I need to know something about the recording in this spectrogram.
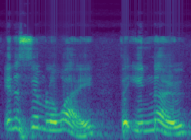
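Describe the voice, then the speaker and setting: A husky speaker gives a lively protest speech outdoors, tossing in playful asides to the listeners. The voice is picked up from a distance, with a faint crowd in the background. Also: medium pitch, fairly quick. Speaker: rally speaker. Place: outdoor town square rally.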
